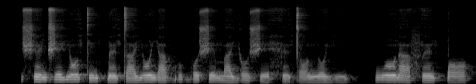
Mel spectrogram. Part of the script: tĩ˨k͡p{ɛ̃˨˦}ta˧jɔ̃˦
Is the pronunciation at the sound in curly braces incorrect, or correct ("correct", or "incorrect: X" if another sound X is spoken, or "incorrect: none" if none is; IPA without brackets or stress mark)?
correct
